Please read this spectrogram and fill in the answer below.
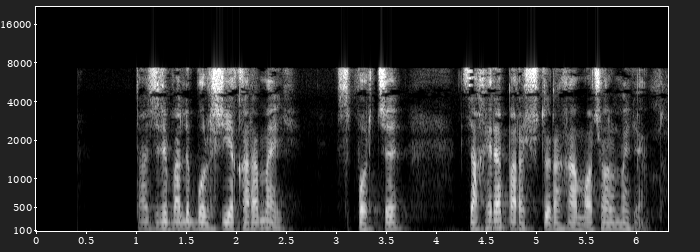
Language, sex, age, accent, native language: Uzbek, male, under 19, Farg'ona, Uzbek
